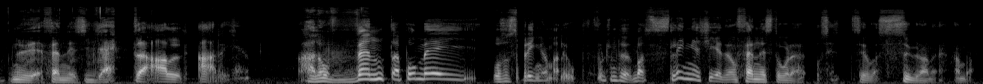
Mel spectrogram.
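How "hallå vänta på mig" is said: higher, slow desperate wait for me; panicked call. Acted. A god left behind calling the others, panicked.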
